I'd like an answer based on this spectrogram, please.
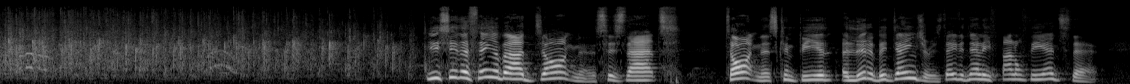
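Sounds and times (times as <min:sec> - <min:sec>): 
round of applause: 0:00.0 - 0:04.3
speech: 0:04.2 - 0:11.0.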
